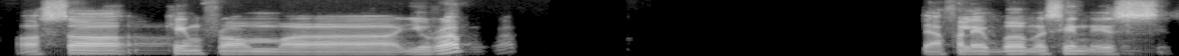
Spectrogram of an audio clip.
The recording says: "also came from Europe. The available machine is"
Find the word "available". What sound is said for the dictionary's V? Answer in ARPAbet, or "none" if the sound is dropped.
F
